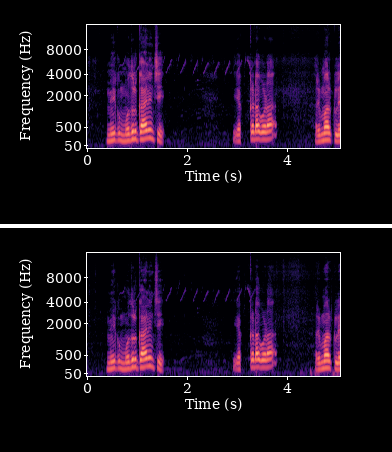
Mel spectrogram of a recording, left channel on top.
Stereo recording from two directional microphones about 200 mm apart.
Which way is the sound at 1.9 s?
55° right (ahead or behind).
